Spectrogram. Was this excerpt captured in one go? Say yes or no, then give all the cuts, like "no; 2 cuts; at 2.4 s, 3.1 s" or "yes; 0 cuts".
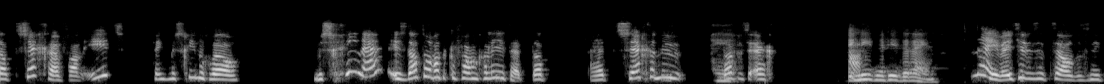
no; 1 cut; at 8.5 s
